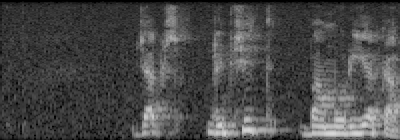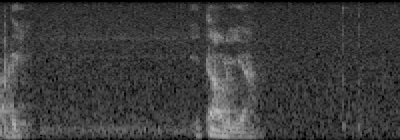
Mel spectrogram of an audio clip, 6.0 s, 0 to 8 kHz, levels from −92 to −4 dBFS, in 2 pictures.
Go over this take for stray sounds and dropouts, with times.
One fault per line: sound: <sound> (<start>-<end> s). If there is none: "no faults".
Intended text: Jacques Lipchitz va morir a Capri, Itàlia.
no faults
